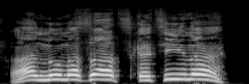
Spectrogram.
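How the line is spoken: Terrible scream. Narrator (Russian): Страшно закричав

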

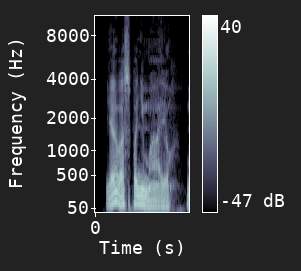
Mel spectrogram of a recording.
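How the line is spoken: Gloomy. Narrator (Russian): мрачно произнес Пайковый

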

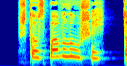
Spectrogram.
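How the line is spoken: Thin shaking sobs. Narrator (Russian): тонко всхлипывает, вздрагивая в плечах

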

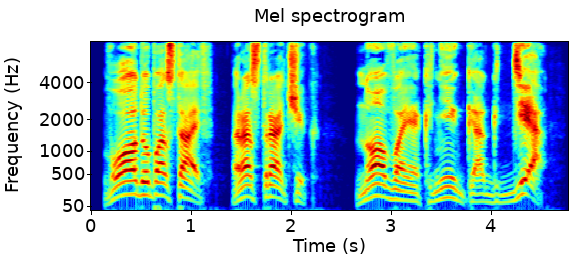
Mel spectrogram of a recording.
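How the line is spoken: Barking. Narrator (Russian): рявкнул главный зоотехник

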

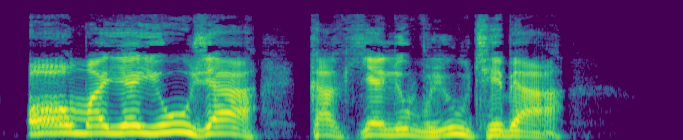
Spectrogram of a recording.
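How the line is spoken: Shouted like a madman. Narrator (Russian): закричит, как сумасшедший

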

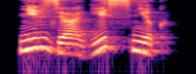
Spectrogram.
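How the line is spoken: Stern. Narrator (Russian): строго сказала

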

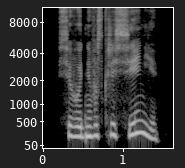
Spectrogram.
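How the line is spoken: Muttered. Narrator (Russian): пробормотала я

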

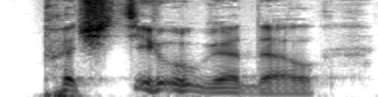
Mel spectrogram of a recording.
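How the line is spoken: Laughing. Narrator (Russian): Генри засмеялся

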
